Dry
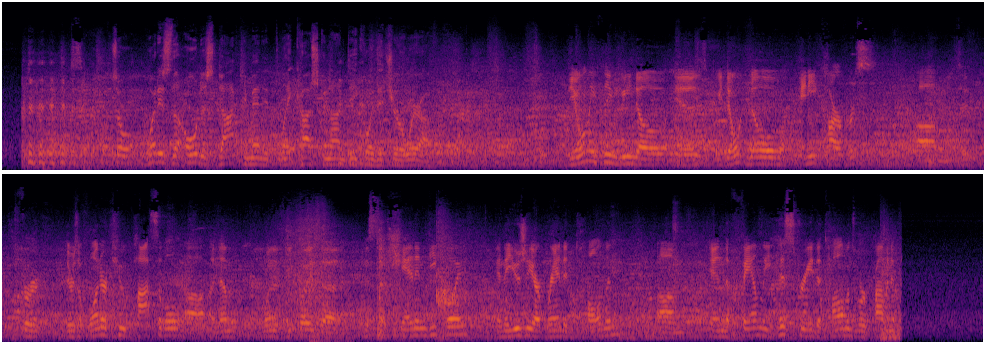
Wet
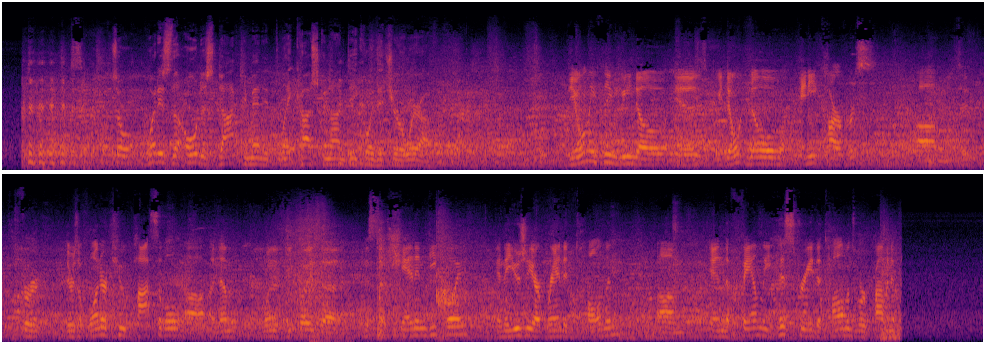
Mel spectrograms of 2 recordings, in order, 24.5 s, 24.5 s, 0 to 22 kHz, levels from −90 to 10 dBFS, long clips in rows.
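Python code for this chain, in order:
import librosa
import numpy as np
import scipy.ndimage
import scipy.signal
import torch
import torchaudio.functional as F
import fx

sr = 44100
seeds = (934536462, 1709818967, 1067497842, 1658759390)

y = fx.high_shelf(x, sr, hz=8800.0, db=8.0, at=(18.95, 19.49))
y = F.gain(torch.from_numpy(y), 5.0).numpy()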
